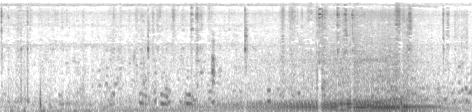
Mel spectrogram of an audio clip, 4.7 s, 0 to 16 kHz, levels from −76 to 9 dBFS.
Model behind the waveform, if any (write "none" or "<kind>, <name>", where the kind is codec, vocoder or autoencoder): none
